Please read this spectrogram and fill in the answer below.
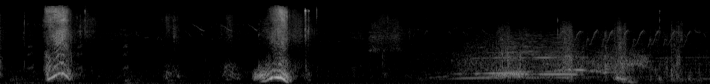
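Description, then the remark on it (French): A farmer pulls on work overalls at his farm, with two sharp zipper rasps a couple of seconds apart amid clothing rustle, followed by quieter outdoor ambience with faint tonal chirps. “Alors, je vais juste mettre une cote”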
